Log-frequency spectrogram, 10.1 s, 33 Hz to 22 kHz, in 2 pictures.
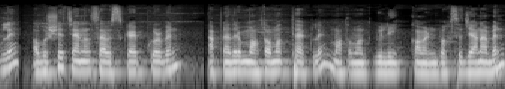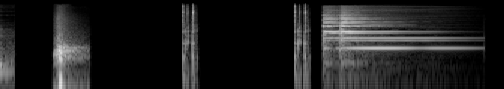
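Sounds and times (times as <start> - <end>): bright bell ding: 8.3 - 10.0.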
